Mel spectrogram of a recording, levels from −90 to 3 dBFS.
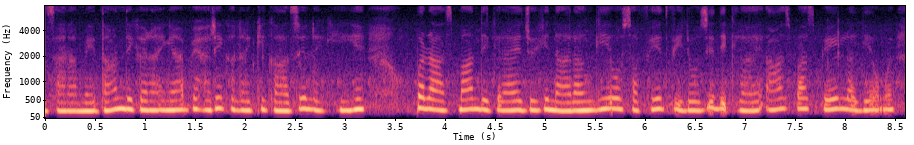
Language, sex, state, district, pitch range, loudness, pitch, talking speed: Hindi, female, Bihar, Bhagalpur, 235-270 Hz, -13 LUFS, 250 Hz, 225 wpm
